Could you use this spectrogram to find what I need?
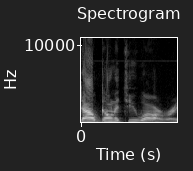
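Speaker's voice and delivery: put-on little girl's country brogue. Retelling what a little girl said on meeting Santa Claus, in a little country brogue. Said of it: "She had that little country brogue".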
